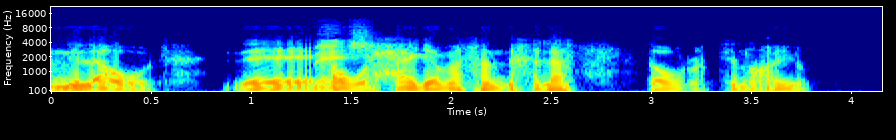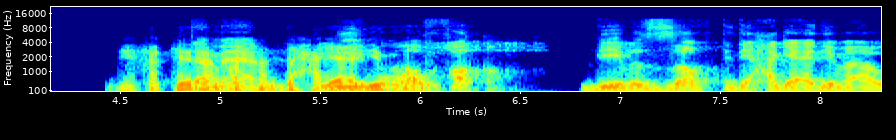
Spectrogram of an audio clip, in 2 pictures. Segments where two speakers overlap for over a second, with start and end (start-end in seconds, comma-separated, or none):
4.8-6.2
